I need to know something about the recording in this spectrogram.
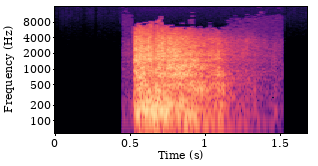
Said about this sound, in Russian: Громкий и резкий выстрел из винтовки с металлическим стоном поврежденной мишени решительно разорвал в клочья почудившийся мир и покой.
